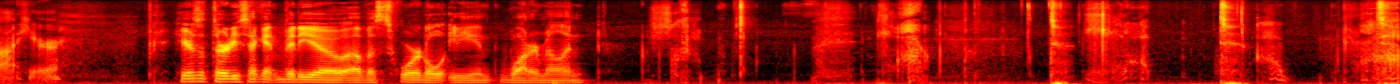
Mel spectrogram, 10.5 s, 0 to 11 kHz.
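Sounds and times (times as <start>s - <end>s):
speech: 0.0s - 5.3s
breathy whispering: 6.2s - 10.4s.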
